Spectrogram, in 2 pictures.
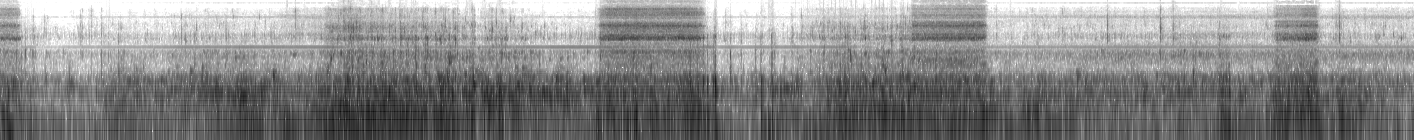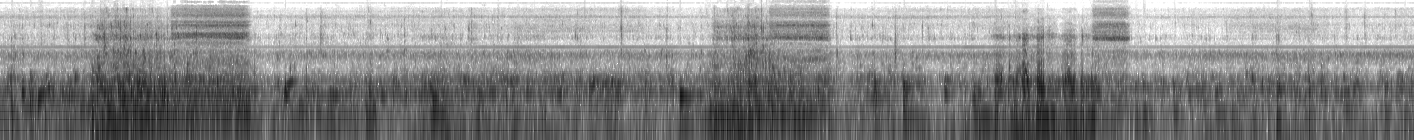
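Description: Scuba diver's regulator underwater, picked up through the camera housing: bursts of exhaled bubbles about every three seconds over a constant low rumble of water noise.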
